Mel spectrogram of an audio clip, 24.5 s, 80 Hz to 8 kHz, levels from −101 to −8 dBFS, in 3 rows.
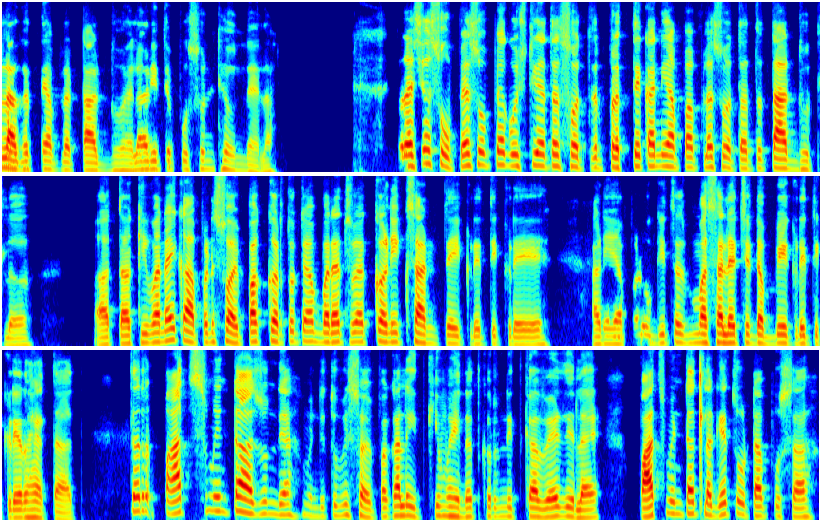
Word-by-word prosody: लागत 140 -4 +5
नाही 145 - 0
आपला 130 0 -4
ताट 125 -2 +2
धुवायला 120 +2 -6
आणि 140 +1 -2
ते 145 - -6
पुसून 140 +1 -10
ठेवून 125 -6 -9
द्यायला. 100 -2 -10 1.3
तर - - +3
अशा 235 +5 +2
सोप्या-सोप्या 200 +6 0
गोष्टी 195 +2 -1
आता 195 0 +2
स्वतः 175 -3 -2
प्रत्येकाने 190 +2 +1
आपापलं 175 -1 +1
स्वतःच 160 -3 -4
ताट 155 -1 +8
धुतलं, 115 -5 -9 0.8
आता 135 +3 +1
किंवा 150 +1 +2
नाही 185 +2 +3
का 180 - +6
आपण 155 0 0
स्वयंपाक 160 +3 +3
करतो, 170 0 +1
तेव्हा 170 -2 +1
बऱ्याच 160 0 +3
वेळा 160 0 +2
कणीक 160 -2 +1
सांडते 135 -3 +2
इकडे-तिकडे 125 -1 -7 0.7
आणि 125 +1 -5
आपण 140 +3 -7
उगीचच 145 +3 -5 0.2
मसाल्याचे 150 0 +4
डब्बे 140 0 +1
इकडे-तिकडे 135 0 -2
राहतात, 120 -5 -3 0.6
तर 245 0 +3 0.2
5 210 +2 +3
मिनिट 245 -1 -2
अजून 200 -3 +5
द्या, 180 0 -2
म्हणजे 155 -4 -15
तुम्ही 170 +1 -8
स्वयंपाकाला 150 +4 0
इतकी 155 +3 -7
मेहनत 150 -2 -3
करून 155 0 -9
इतका 150 0 0
वेळ 155 +2 +3
दिलाय, 135 -3 0 0.4
5 150 +2 +8
मिनिटात 200 -1 +1
लगेच 185 +3 -1
ओटा 160 -4 +1
पुसा, 150 -2 -2
155 Hz, 145 wpm, -25 LUFS, 135-175 Hz, 1.3 s, ताट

